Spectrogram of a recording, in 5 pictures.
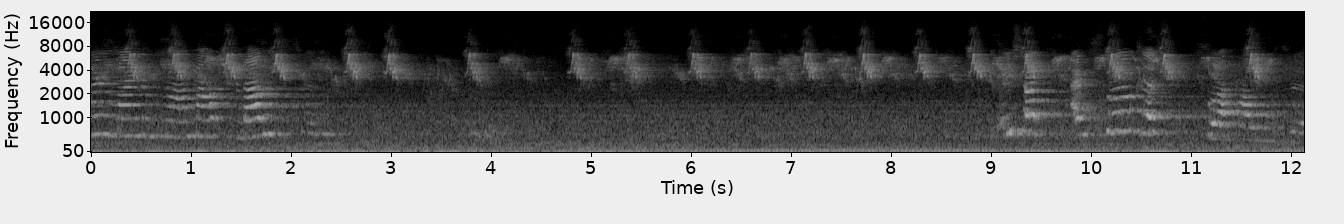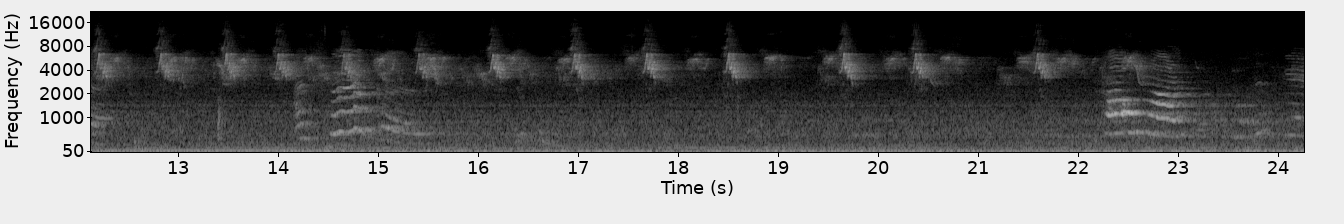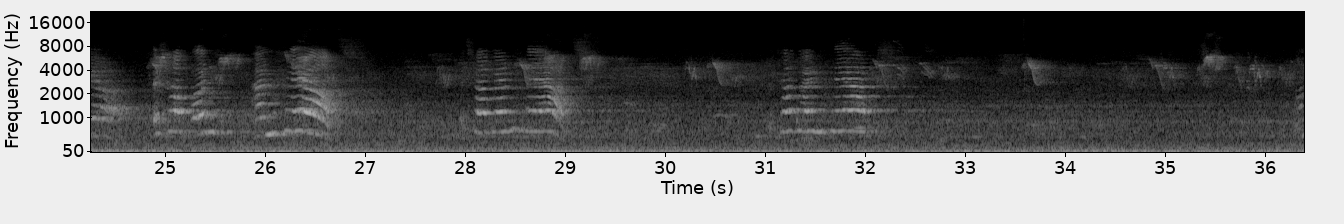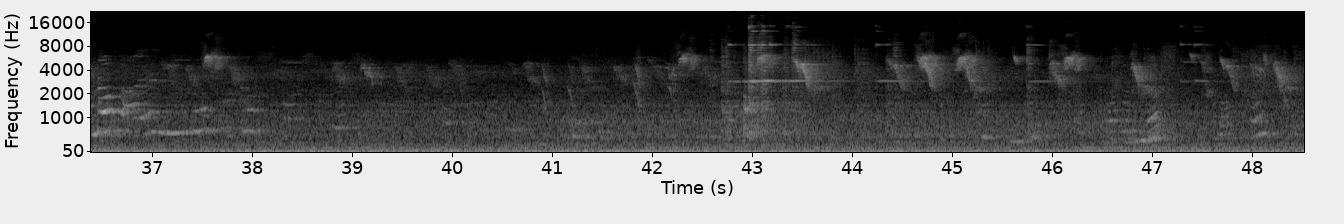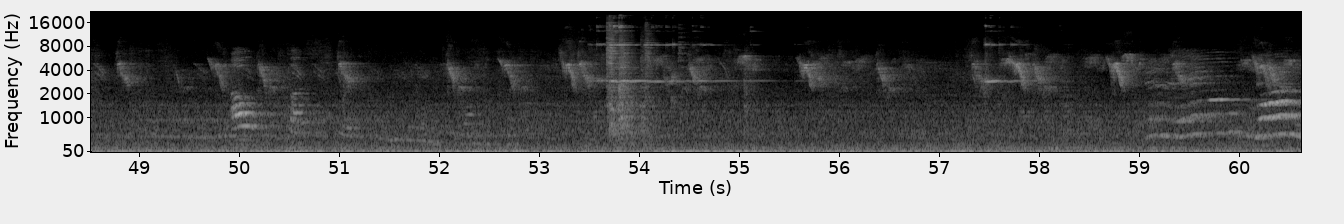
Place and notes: Berlin Bürknerstr., backyard window - kids communicating across the backyard
sunny Sunday late morning, conversation of two kids, across the backyard, from one house to the other.
(Sony PCM D50)
Berlin, Germany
